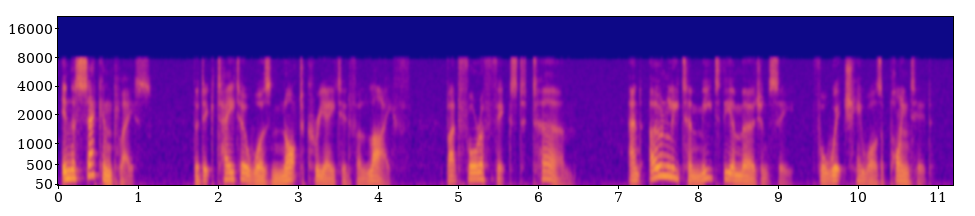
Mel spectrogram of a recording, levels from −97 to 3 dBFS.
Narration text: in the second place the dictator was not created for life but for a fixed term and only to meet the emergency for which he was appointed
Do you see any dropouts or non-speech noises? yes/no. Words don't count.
no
